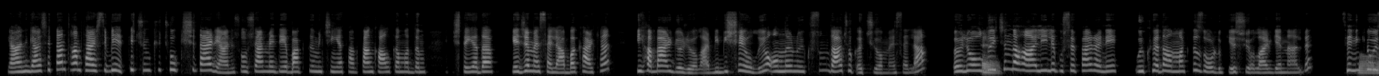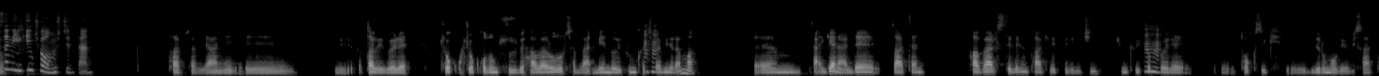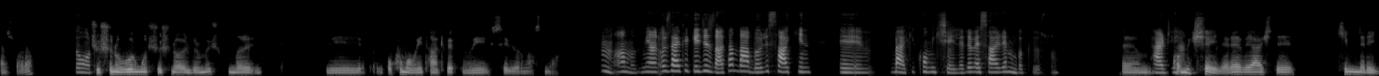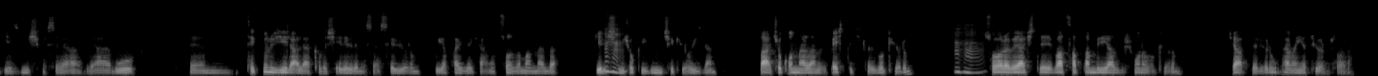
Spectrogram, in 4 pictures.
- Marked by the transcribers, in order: other background noise
- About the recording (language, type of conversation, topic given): Turkish, podcast, Uyku düzeninin zihinsel sağlığa etkileri nelerdir?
